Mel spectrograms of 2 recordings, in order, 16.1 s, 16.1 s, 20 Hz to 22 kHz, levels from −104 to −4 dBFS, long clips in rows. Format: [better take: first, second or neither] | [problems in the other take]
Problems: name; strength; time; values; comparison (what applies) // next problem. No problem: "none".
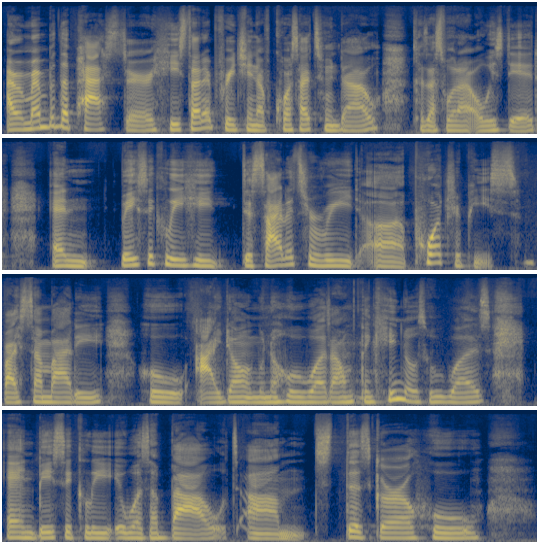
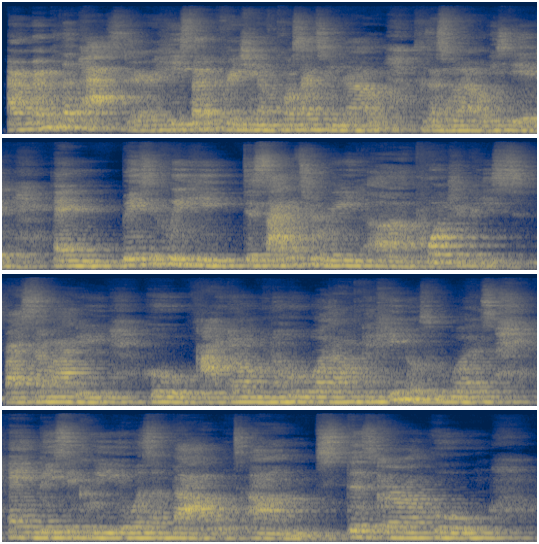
first | off-mic speech; far // room echo; strong; dies away in 0.9 s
